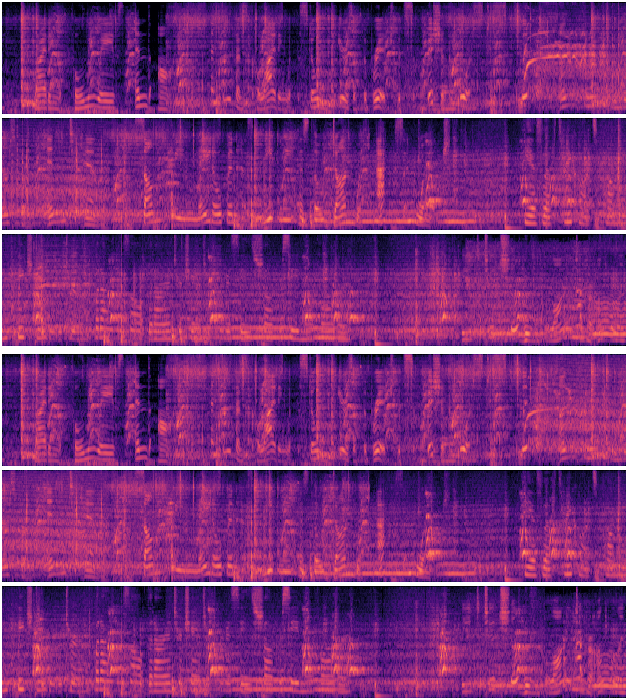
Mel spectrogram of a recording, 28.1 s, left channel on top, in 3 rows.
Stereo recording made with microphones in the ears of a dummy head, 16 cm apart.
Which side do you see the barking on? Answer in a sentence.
You can hear the barking on the right.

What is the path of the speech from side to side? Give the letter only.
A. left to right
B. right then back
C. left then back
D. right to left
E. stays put
C.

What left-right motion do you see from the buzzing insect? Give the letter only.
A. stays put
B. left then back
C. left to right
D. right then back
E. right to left
E.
